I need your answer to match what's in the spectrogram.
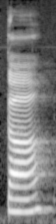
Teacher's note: تا، اس کو آپ نے نرمی سے ادا کرنا ہے، موٹا نہیں کرنا، باریک اس کو پڑھا جائے گا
